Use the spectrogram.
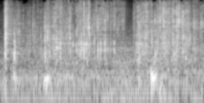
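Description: Soap being put into a washing machine: a steady, gritty crinkling and rustling, like a packet being handled and powder pouring, lasting about two seconds with one brief pause and no voices.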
